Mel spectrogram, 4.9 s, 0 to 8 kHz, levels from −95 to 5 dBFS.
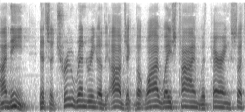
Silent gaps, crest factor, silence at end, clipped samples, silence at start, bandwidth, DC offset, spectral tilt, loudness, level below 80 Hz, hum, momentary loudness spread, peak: none; 16 dB; 0 s; under 0.1%; 0 s; 7.6 kHz; under 0.1%; -6.5 dB/octave; -23 LUFS; -52 dBFS; none; 6 LU; -6 dBFS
